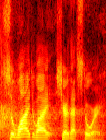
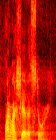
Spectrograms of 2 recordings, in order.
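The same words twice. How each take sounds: First: Louder, slow question with weight on why; slow emphatic question. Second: Said in the usual way. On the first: Shown as a demonstration. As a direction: lean in on why, slowly.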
